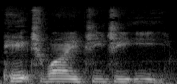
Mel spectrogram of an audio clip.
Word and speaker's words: hygge: H Y G G E.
